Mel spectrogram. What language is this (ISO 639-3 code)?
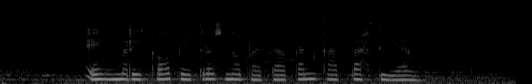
jav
